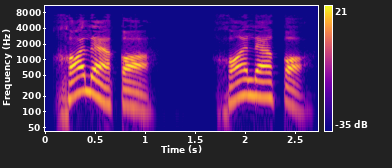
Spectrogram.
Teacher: خا درشته، قاف درشته، لام اینجا استفال داره در بین دو حرف مستعلیه، پس لام ترقیق داره و خا و قاف تفخیم.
